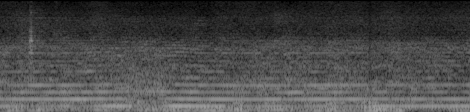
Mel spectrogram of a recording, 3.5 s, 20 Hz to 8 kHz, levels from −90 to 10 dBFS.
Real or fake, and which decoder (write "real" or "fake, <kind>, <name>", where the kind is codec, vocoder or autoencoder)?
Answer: fake, codec, DAC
